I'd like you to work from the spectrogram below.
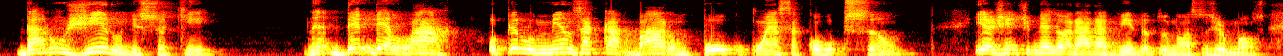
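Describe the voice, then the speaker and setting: Somewhat breathy, a man with a fairly high pitch speaks with very wide pitch swings. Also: fairly slow pace. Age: 60s. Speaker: political candidate. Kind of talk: interview.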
